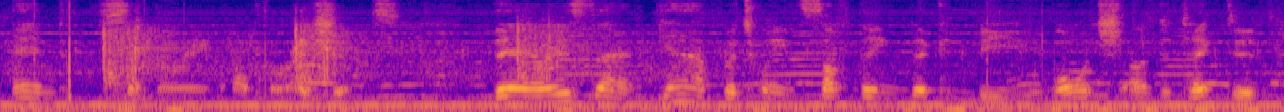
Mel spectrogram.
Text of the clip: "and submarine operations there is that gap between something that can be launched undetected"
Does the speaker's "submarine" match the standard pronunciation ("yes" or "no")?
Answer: no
